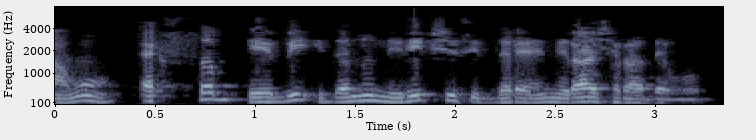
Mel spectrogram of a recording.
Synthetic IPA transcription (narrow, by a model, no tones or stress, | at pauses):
aːʋueksːɐbeːbiʔid̪ɐnːuniɾiːkʂisid̪ːɐɾe̞niɾaːʃɐɾaːd̪eːʋu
